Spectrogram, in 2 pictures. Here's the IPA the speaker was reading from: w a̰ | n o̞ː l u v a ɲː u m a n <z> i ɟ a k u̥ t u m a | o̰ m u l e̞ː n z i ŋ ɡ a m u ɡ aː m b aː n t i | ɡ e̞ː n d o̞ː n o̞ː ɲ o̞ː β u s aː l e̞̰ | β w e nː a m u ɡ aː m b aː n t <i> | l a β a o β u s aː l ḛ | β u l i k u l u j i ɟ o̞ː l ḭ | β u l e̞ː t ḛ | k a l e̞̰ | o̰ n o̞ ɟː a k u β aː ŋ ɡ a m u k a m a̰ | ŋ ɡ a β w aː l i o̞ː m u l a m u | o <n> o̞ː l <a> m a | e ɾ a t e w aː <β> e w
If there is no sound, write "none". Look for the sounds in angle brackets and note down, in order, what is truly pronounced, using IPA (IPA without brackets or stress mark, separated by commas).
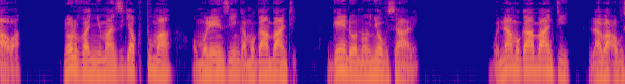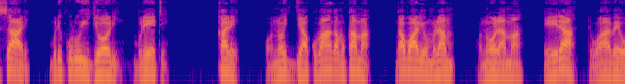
z, i, n, a, β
